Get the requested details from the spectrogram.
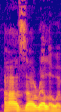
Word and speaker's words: Azzarello: He wrote it with Juergens and Zerolo. – Yep. – Is that how you say it? Okay, this is the Italian, Fred. You got to help me. Azzarello, I believe.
